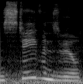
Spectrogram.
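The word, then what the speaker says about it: Stephenville: there's a place in stevensville texas that's not stephen because i say it wrong because i got this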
